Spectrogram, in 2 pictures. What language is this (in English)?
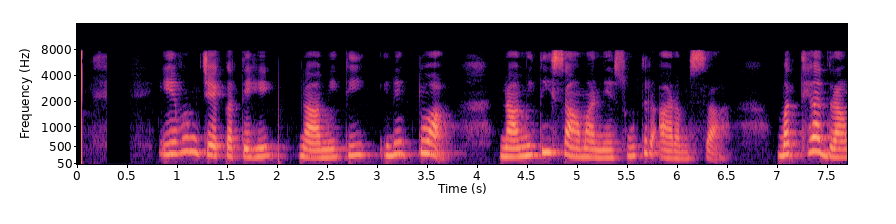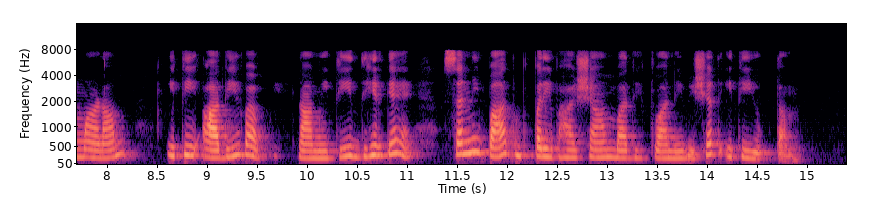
Sanskrit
